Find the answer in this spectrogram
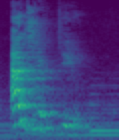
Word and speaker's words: adjective: We have to pronounce it adjective. That means in this D is silent.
